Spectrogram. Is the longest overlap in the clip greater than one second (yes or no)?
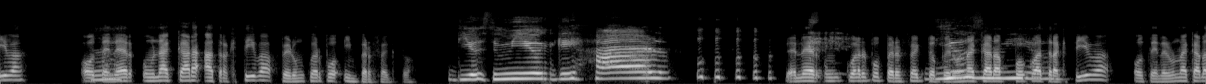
yes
